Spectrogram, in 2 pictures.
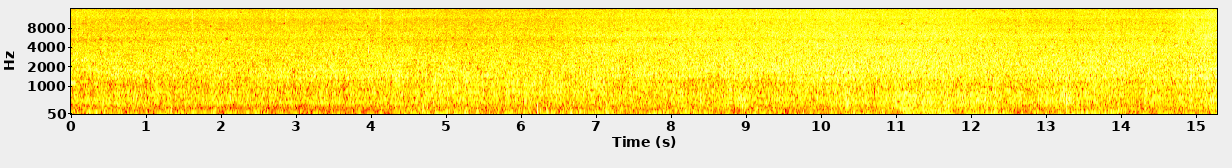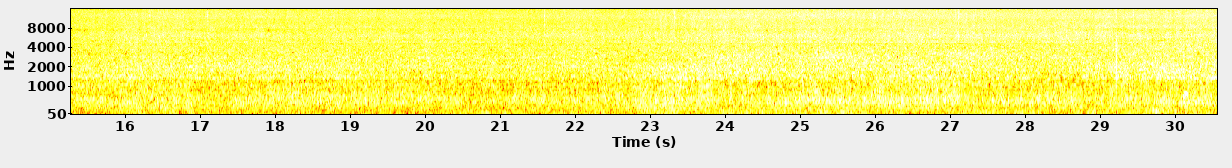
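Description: Ocean surf washing onto a sandy beach, a steady rushing noise that grows louder about halfway through.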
